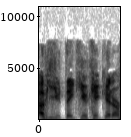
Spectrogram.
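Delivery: ordinary delivery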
